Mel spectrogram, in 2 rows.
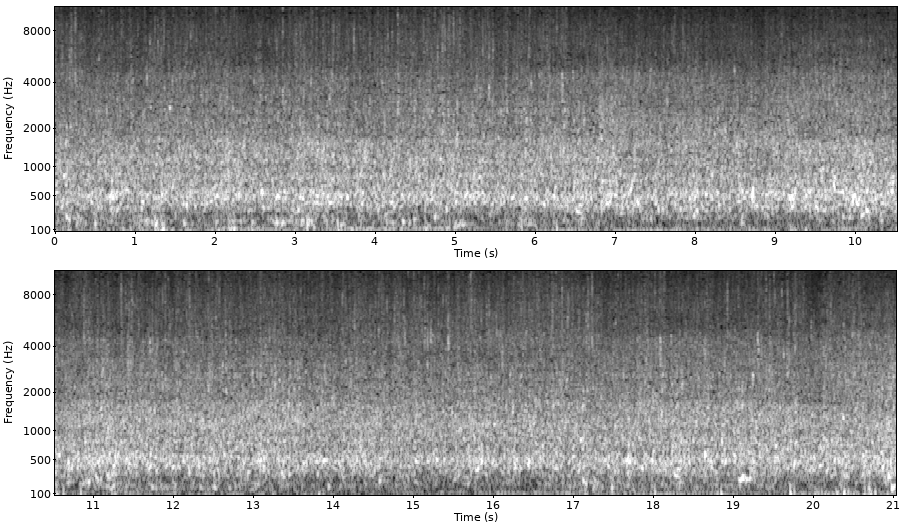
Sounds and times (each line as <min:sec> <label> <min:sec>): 0:00.0 water was flowing gently 0:21.0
